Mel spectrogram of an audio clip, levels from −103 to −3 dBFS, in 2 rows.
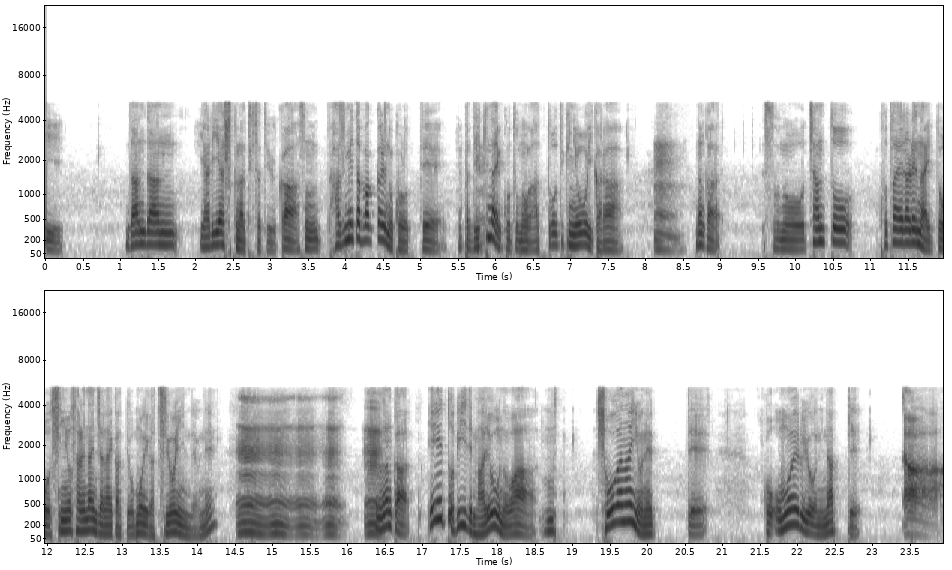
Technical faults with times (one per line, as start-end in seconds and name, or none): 0.00-23.96 aliasing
